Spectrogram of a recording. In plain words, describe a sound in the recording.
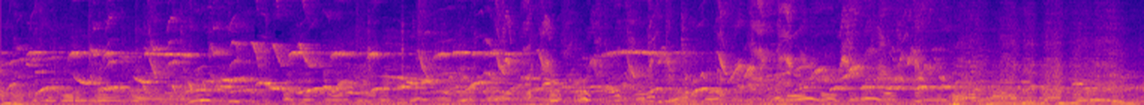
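Many caged songbirds chirp and sing loudly all at once.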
